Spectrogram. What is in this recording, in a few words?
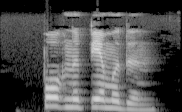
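"повны пемыдын", Komi, female; kpv audio dict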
